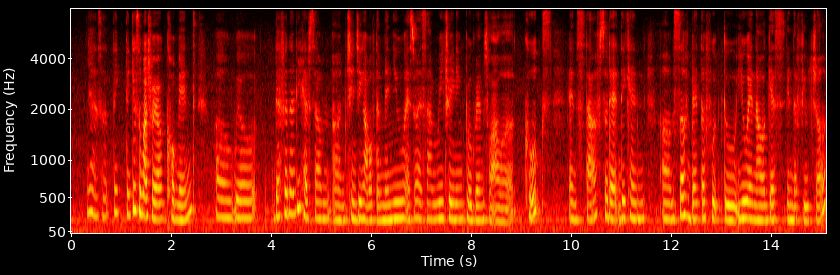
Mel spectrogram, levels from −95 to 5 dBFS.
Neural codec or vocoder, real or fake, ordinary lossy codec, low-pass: none; real; none; none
